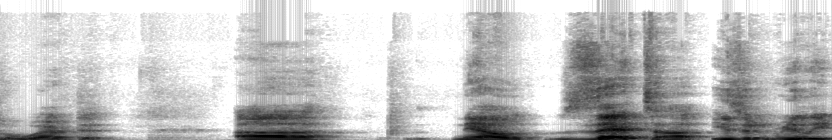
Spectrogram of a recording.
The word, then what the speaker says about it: Zeta: the letter which is Zeta oh whoops Zeta Zeta so it has that z z sound just the Zed sound not the D sound but the Zed sound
